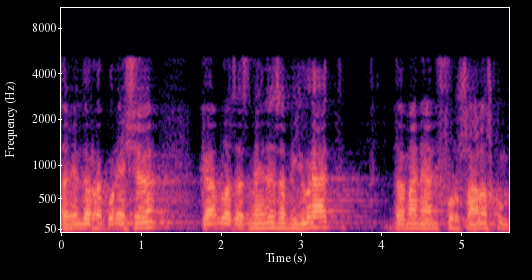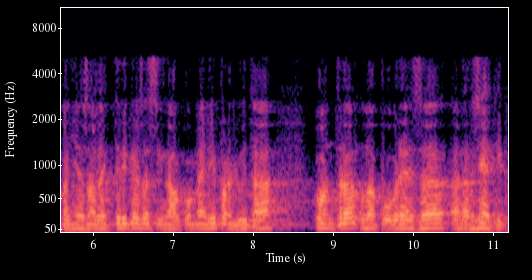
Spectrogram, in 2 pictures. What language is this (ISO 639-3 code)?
cat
